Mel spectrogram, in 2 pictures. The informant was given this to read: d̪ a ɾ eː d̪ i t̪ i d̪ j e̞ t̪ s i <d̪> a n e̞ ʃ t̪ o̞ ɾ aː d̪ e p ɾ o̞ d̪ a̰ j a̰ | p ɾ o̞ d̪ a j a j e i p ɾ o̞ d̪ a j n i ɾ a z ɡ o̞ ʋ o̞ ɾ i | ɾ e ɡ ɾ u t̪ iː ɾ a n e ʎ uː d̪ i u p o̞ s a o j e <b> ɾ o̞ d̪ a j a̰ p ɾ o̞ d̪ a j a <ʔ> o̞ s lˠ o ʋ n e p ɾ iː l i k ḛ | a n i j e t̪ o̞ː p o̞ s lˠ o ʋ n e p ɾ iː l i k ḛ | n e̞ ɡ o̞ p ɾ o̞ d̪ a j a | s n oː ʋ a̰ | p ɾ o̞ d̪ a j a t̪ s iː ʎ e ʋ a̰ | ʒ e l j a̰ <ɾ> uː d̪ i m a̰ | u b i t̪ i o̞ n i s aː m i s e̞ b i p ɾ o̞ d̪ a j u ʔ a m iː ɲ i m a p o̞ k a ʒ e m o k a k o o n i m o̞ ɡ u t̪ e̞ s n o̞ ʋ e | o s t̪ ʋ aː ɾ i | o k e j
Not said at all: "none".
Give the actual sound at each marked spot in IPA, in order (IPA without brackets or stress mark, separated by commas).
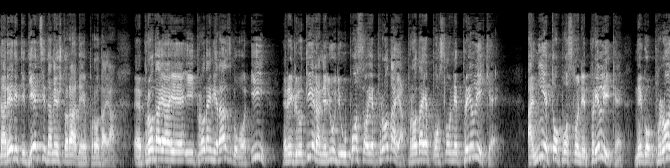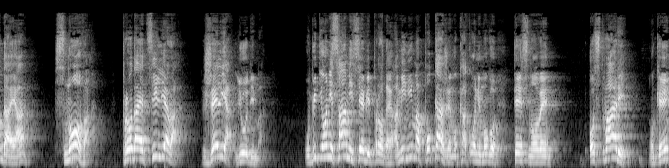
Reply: d̪, p, p, ʎ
